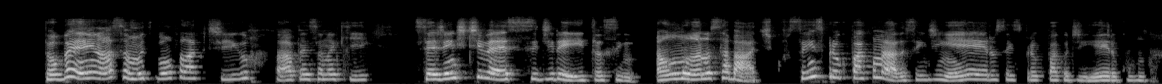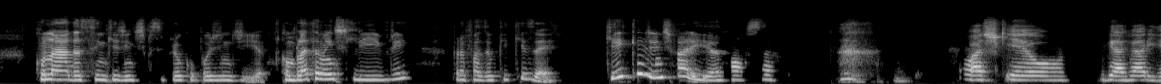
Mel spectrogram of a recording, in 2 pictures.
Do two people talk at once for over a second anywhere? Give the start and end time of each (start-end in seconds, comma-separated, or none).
none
